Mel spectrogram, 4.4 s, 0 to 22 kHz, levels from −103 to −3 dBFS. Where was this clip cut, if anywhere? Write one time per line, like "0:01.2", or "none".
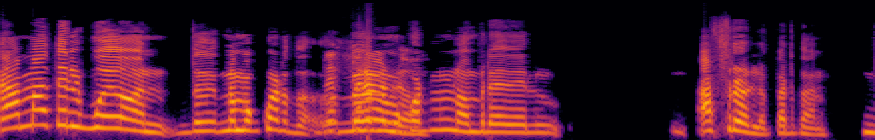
0:03.4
